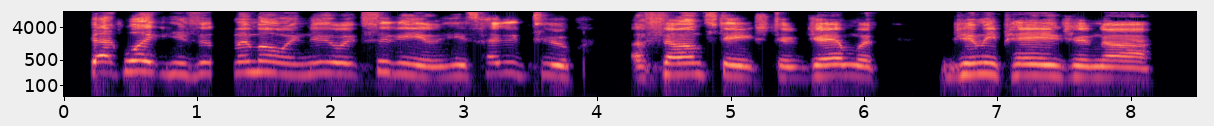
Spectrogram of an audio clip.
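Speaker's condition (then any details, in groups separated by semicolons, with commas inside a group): Cerebral palsy; congenital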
